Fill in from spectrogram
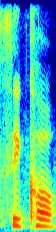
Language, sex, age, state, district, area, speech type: Odia, female, 18-30, Odisha, Subarnapur, urban, read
